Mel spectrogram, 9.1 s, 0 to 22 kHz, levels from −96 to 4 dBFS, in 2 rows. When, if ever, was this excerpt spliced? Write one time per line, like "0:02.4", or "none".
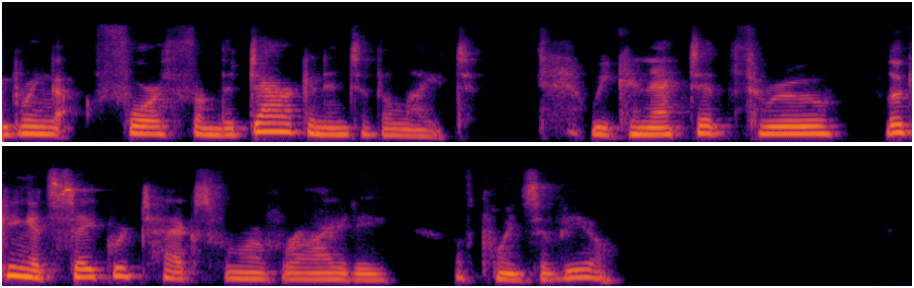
0:02.9
0:04.4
